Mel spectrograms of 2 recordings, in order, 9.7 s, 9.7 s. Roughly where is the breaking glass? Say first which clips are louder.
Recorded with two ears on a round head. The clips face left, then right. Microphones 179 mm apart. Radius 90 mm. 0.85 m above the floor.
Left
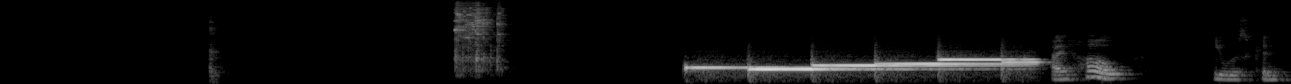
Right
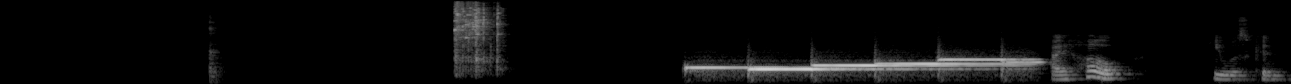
Right 2 dB; right.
